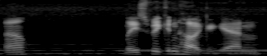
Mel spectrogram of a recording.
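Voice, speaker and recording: A man's voice: on the low side, normal speed. A man livestreaming with casual chat, muttering and thinking aloud in a distracted way. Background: background music.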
